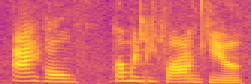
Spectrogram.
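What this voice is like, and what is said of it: Kermit the Frog impression. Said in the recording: “my Kermit the Frog impression”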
